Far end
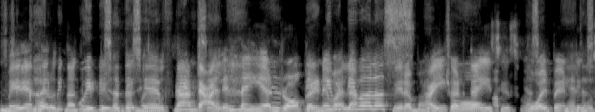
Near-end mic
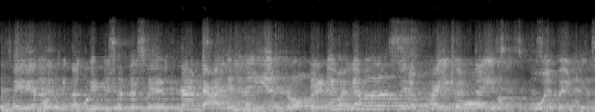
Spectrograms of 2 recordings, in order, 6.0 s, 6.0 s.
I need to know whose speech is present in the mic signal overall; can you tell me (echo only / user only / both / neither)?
echo only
